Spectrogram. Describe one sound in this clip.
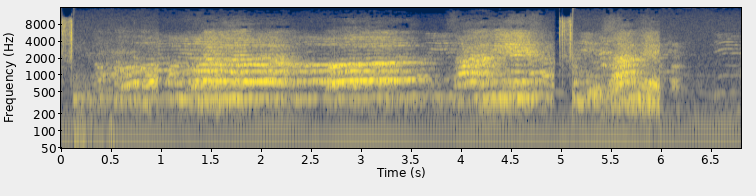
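A group of children sing together.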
